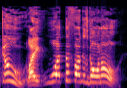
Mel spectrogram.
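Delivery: high, slow, incredulous dude; baffled outrage. Retold or imitated. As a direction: drag out the disbelief. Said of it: "I'm just like".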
